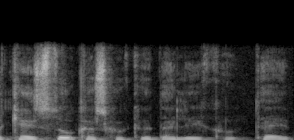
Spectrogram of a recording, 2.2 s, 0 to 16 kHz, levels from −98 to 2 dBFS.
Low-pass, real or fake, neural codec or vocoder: 10.8 kHz; real; none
